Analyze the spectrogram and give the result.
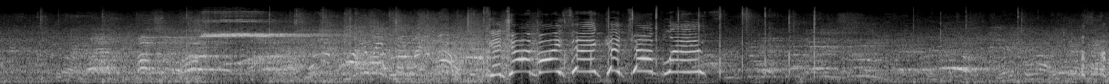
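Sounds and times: people shouting in a gym: 0.7 - 7.2, 8.2 - 10.8.

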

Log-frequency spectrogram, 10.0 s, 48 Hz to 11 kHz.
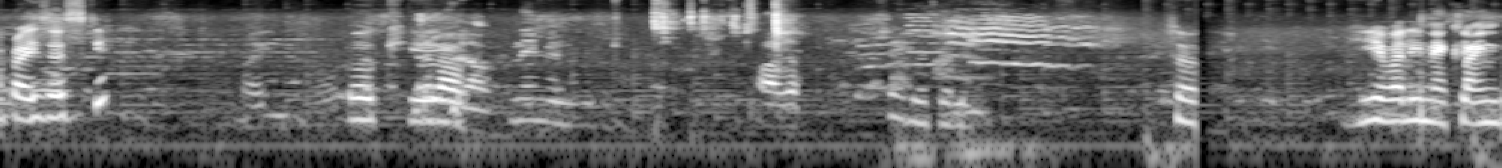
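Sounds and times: faint music: 0.0 - 10.0
shop background noise: 0.0 - 10.0.

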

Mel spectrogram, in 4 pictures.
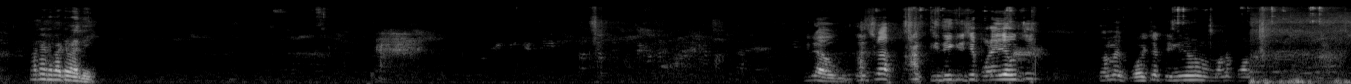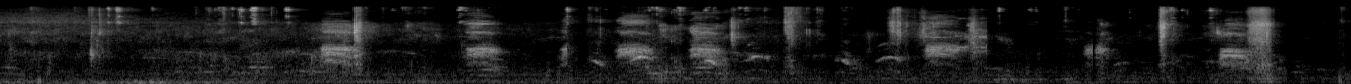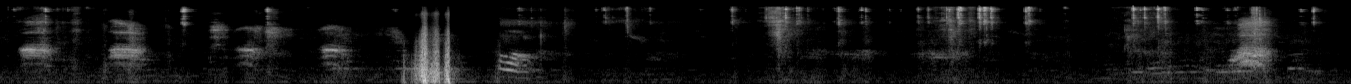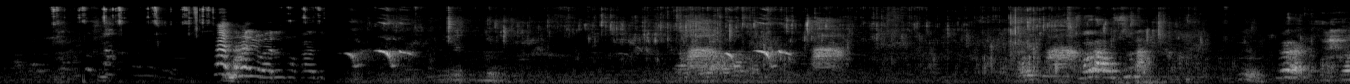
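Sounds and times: crows cawing: 10.0 - 10.5, 16.6 - 17.3, 18.1 - 20.9, 22.4 - 23.4, 25.6 - 26.1, 27.2 - 28.6, 29.4 - 30.6, 39.3 - 39.9, 47.3 - 49.1, 50.7 - 51.7.

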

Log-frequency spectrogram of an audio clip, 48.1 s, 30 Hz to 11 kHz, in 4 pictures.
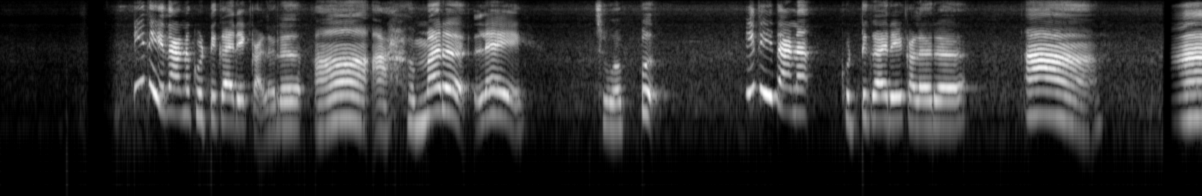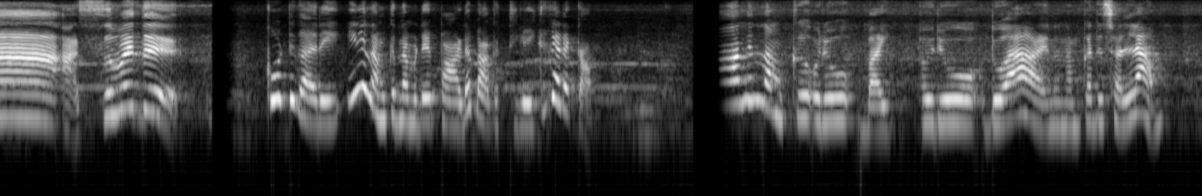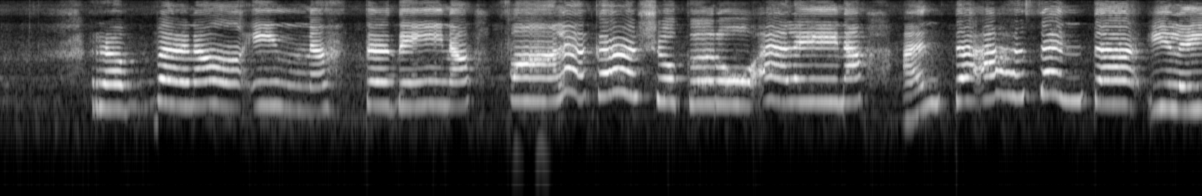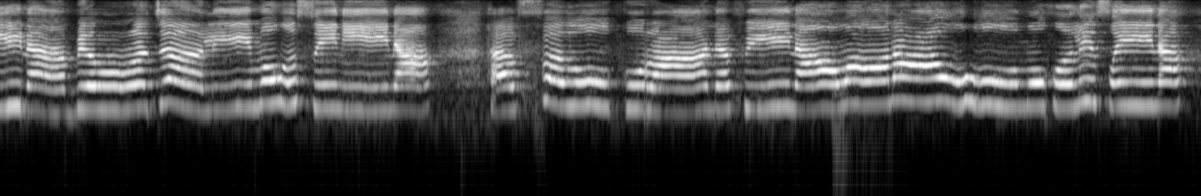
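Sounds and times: child chanting in long held notes: 11.8 - 13.4, 25.0 - 40.4.

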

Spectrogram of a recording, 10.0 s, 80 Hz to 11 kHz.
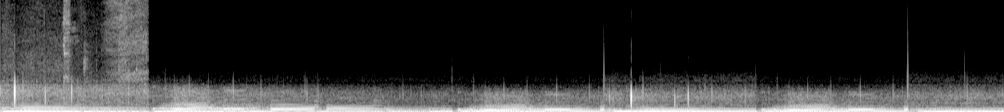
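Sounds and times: instrumental hip-hop beat: 0.0 - 10.0.

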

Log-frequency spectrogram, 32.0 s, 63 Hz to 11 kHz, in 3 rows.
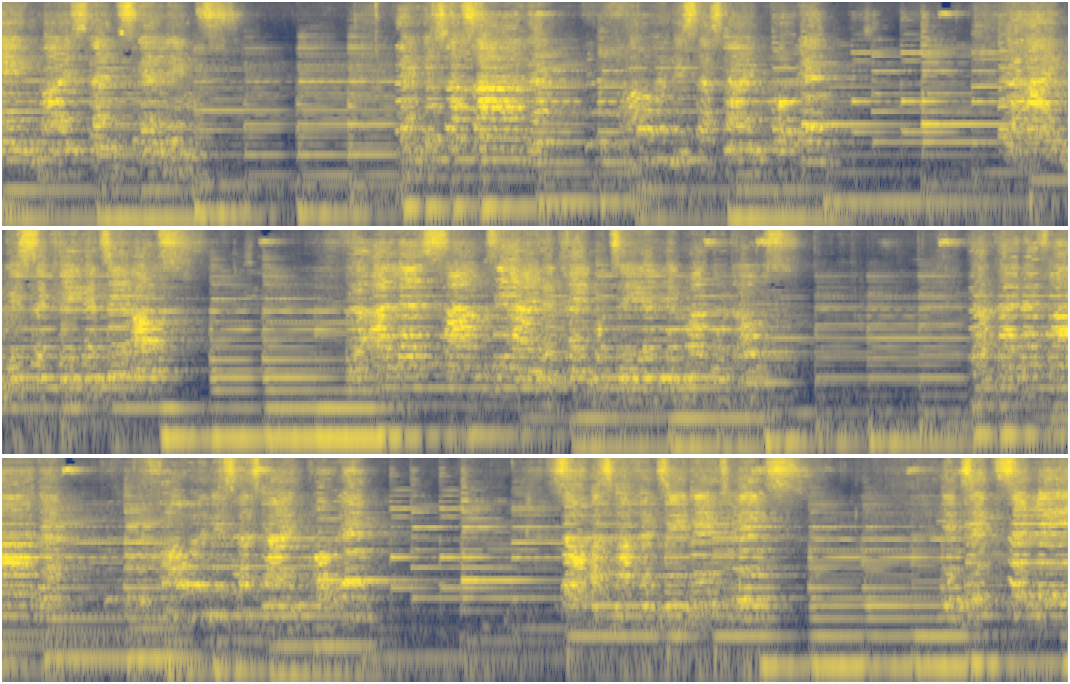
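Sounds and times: women's choir singing: 0.0 - 2.4, 3.8 - 8.6, 9.9 - 12.6, 14.1 - 18.6, 20.3 - 25.2, 26.8 - 29.4, 30.7 - 31.9
electric keyboard accompaniment: 0.0 - 31.9.

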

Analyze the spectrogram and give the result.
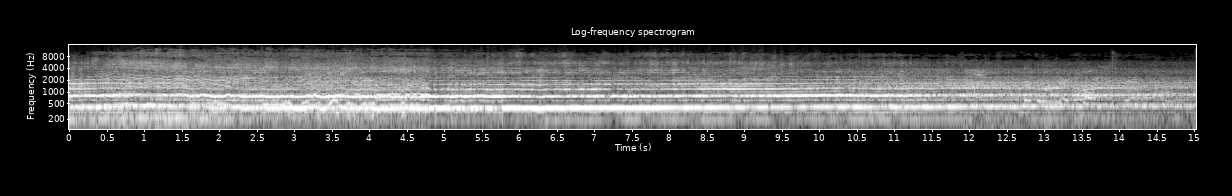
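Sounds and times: boat engine high-pitched drone: 0.0 - 15.0.

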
